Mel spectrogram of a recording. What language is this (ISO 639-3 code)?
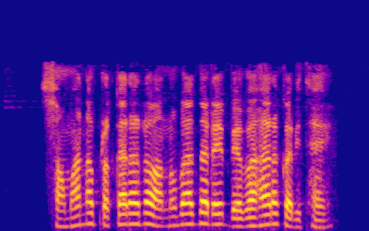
ori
